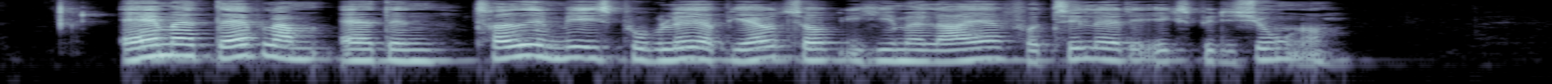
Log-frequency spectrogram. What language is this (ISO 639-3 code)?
dan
